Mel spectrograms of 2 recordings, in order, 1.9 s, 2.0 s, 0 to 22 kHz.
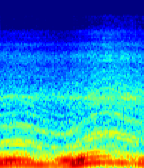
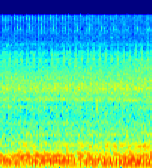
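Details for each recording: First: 2017 Honda City 1.5 revved with the AC on: a heavy low drone that disappears when the AC is switched off, traced to a faulty AC compressor, heard before the compressor was replaced. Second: 2017 Honda City 1.5 at idle with the aircon on, after the AC compressor was replaced: steady, even idle with no added hum or drone. Before, it droned loudly with the AC on. Same sound AC on or off, normal.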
